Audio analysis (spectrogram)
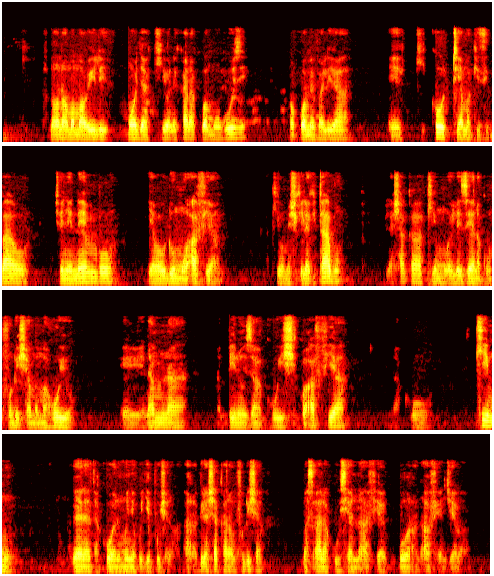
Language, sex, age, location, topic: Swahili, male, 25-35, Wajir, health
